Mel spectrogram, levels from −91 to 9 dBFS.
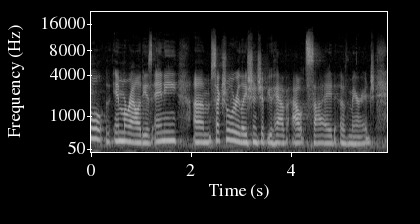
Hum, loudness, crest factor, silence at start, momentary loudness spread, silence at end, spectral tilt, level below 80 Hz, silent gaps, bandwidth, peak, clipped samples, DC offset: none; -27 LUFS; 20 dB; 0 s; 8 LU; 0 s; -4 dB/octave; -72 dBFS; none; 13.5 kHz; -8 dBFS; under 0.1%; under 0.1%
